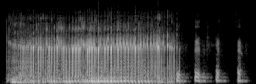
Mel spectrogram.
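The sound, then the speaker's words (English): A man with his hands held up to his mouth blows a long, loud, buzzing raspberry with the lips that imitates a fart. It is sustained for nearly two seconds, then trails off into three short sputtering bursts. “Joaquin Phoenix farted”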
